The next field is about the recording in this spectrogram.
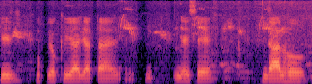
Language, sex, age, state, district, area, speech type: Hindi, male, 30-45, Bihar, Samastipur, urban, spontaneous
